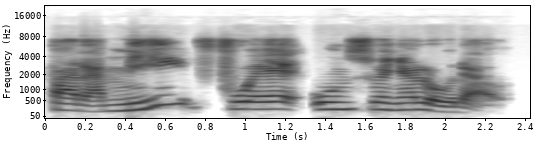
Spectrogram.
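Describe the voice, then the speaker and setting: Guatemalan woman, animated storyteller, dry dull podcast sound. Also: medium pitch, measured pace, dry recording. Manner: animated storytelling with many fillers. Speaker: guest voice actress. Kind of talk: casual podcast interview.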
